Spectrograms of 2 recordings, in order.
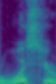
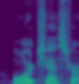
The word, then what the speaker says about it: Worcester: And for Worcester right now, they phonetically write that so people don't call it Wartchester.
